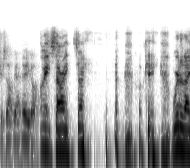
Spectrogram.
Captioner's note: laughs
